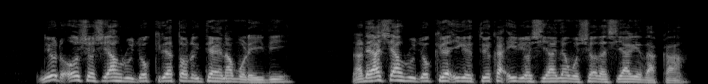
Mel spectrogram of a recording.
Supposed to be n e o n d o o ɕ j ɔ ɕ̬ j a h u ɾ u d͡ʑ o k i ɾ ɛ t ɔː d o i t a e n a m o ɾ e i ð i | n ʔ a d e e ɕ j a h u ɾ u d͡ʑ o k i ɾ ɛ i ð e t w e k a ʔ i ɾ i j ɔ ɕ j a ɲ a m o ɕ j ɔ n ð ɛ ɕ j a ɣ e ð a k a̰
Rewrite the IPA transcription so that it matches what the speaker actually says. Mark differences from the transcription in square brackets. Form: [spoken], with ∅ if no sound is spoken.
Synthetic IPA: n e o n d o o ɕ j ɔ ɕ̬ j a h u ɾ u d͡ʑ o k i ɾ ɛ t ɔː d o i t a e n a m o ɾ e i ð i | n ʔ a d e [a] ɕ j a h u ɾ u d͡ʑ o k i ɾ ɛ i [ɣ] e t w e k a ʔ i ɾ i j ɔ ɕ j a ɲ a m o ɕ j ɔ [∅] ð ɛ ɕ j a ɣ e ð a k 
